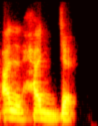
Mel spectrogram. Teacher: Ini seolah-olah jimnya satu. Enggak perlu syaddah.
